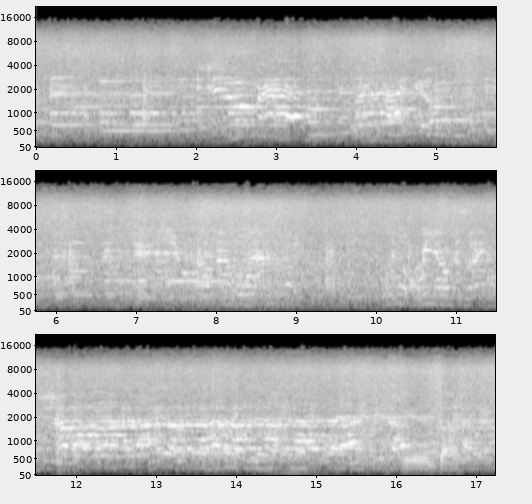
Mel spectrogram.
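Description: Steady wind rush and breaking waves heard from the port side deck of the Statendam cruise ship on the open Pacific Ocean, a loud continuous roar with no pauses, joined by a speaking voice.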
